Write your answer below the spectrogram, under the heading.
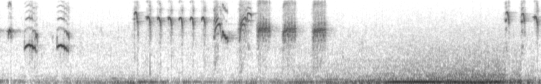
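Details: Orange-headed thrush singing as masteran material: two looping whistles, then a fast, regular series of high clipped notes and bright slurred whistles, ending quietly, with a deep hum in the background.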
